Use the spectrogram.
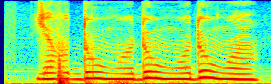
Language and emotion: Russian, angry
